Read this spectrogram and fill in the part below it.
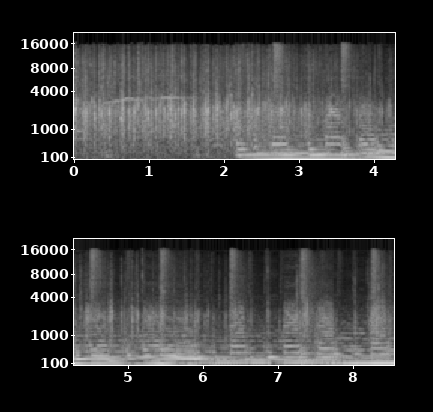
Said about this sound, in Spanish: Y señoras, señores, vamos a recibir con un atronador aplauso, por favor,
